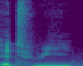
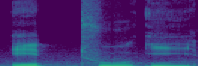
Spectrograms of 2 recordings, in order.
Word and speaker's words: Etui: Nicht Etui. Es wird Etui ausgesprochen.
